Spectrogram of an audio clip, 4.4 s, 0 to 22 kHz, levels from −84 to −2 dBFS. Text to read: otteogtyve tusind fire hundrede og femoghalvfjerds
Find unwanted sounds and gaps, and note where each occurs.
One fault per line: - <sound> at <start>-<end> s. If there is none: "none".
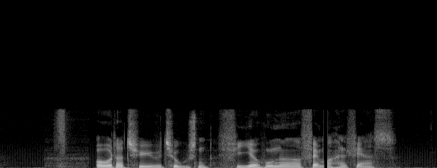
- squeak at 0.5-0.8 s
- dropout at 3.2-3.3 s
